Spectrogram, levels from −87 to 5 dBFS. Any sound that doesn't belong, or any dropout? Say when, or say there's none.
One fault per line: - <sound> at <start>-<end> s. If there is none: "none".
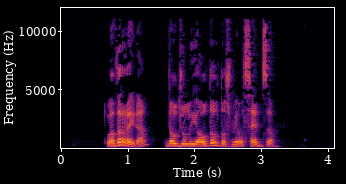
none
